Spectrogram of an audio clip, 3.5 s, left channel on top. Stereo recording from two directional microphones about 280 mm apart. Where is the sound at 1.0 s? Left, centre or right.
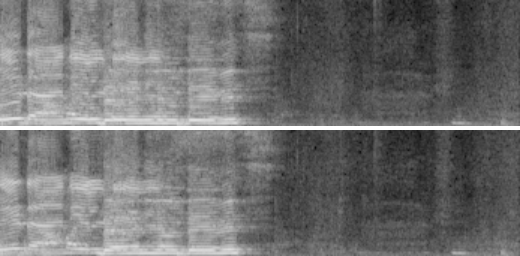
Right.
